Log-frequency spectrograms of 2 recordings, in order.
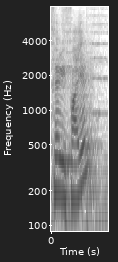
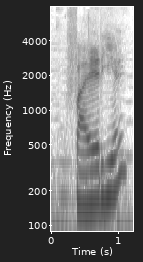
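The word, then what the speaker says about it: Faerie Fire: ¿Es Fairy Fire? ¿Ah? No lo encuentro. Faerie. Faerie ah. Fire. Ah, es que se escribe raro.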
